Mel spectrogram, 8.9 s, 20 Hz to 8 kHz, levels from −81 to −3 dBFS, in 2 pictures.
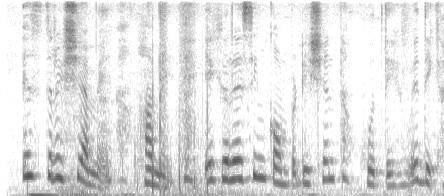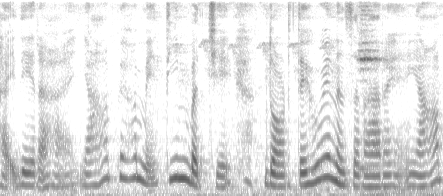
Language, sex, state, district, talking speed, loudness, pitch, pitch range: Hindi, female, Chhattisgarh, Raigarh, 175 wpm, -39 LUFS, 225 Hz, 185-285 Hz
